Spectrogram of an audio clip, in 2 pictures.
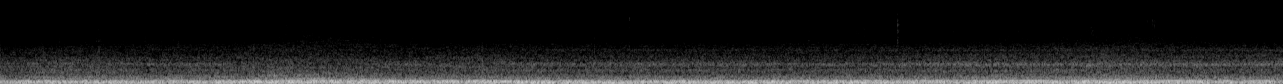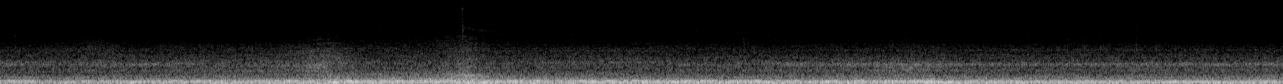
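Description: Steady low rumble inside a car driving on the road, a constant engine and tire drone heard from the cabin with no talk, broken only by a couple of faint brief knocks.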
